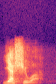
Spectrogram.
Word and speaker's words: Yeshua: Here's how you say it in Hebrew, Yeshua. Here's how you say it in Greek, Jesus.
